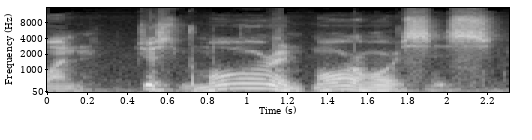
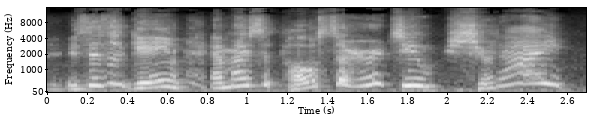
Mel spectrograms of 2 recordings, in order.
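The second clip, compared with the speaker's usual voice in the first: high, bouncy, eager pony voice; bubbly Pinkie Pie; 11 semitones higher than usual. Acted. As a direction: squeak it out, thrilled to play a game. Pinkie Pie line redone.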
